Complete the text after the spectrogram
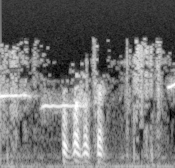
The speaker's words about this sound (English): Sounds like a bird, maybe. Birds don't whistle like that. It's nothing, yes. It must be nothing. We both hear it.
